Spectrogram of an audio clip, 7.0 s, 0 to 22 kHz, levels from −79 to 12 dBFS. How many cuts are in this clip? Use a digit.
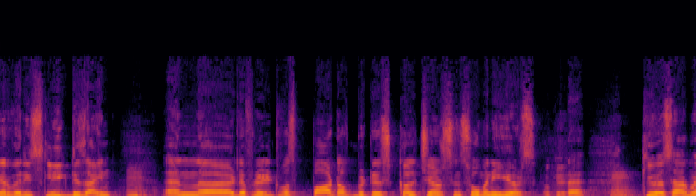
1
